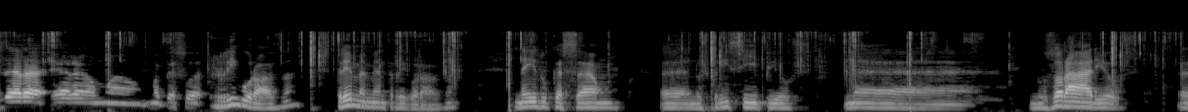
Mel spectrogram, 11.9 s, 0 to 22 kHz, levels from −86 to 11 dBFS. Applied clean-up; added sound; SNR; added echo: classical method Wiener filter.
